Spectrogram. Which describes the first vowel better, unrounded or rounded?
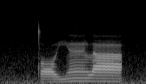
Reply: rounded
